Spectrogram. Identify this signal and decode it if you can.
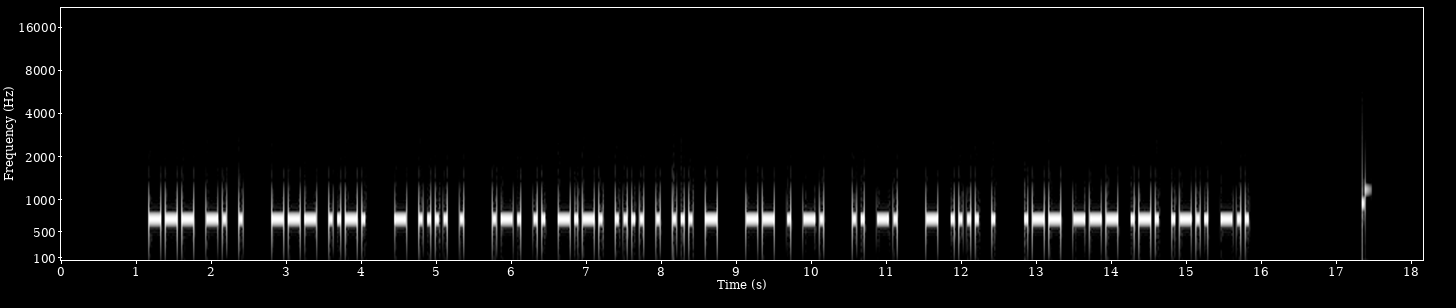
Morse code, heard as a keyed tone, about 22 wpm, 700 Hz. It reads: ONE OF THE RICHEST MEN IN THE WORLD
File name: practice / 22wpm / Sets of 8 Words - 22wpm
